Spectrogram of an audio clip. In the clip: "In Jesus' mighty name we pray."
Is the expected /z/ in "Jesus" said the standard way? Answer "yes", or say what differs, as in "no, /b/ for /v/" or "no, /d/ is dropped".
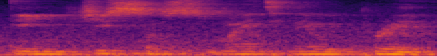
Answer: no, /s/ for /z/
